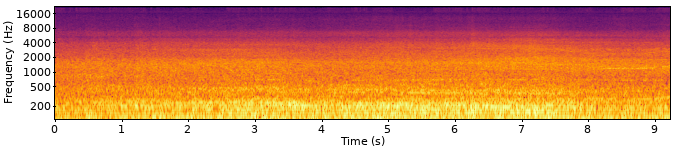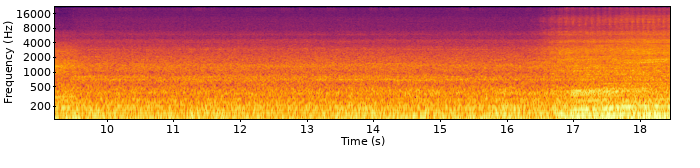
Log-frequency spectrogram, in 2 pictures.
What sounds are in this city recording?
engine of unclear size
